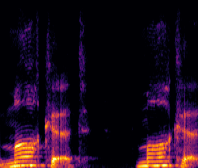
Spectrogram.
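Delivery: British accent, long a, no R. Teaching how to lengthen the vowel and drop the R, British accent. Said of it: "your British accent".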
